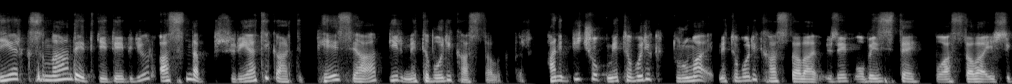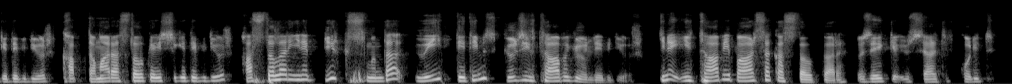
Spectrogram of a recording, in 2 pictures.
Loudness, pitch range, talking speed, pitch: -20 LUFS, 130-195 Hz, 135 wpm, 155 Hz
